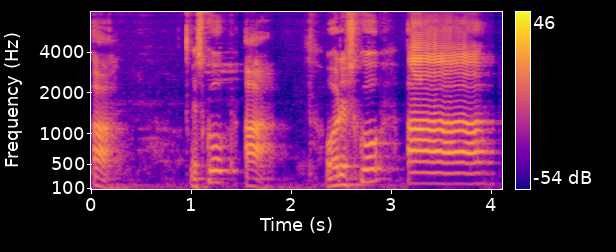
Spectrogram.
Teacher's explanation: ह्रस्व का उच्चारण में एक मात्रा का समय लगता है, दीर्घ के उच्चारण में 2 मात्राओं का समय लगता है, और प्लुत के उच्चारण में 3 मात्राओं का समय लगता है।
